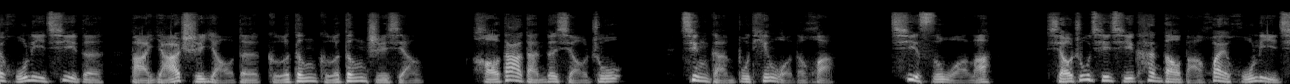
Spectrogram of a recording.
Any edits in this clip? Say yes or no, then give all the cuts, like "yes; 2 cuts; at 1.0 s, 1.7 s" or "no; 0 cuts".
no; 0 cuts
